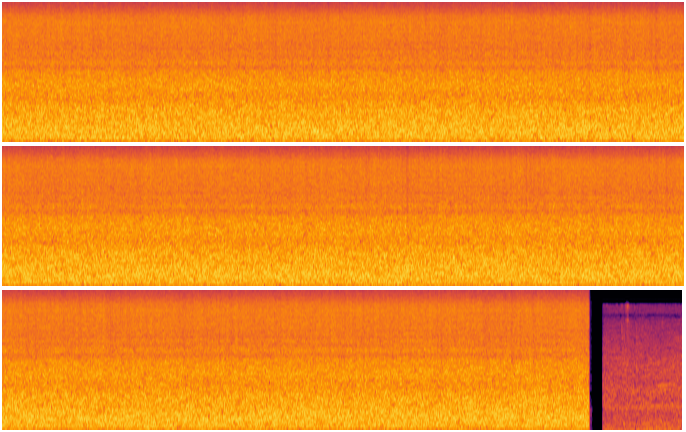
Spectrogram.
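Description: Steady rush of stream water running over rocks, which cuts off suddenly near the end.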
